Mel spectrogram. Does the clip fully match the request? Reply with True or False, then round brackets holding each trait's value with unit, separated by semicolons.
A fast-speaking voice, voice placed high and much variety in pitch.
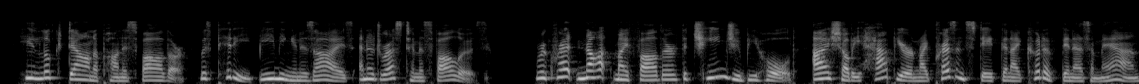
True (215 wpm; 220 Hz; 7.3 semitones)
